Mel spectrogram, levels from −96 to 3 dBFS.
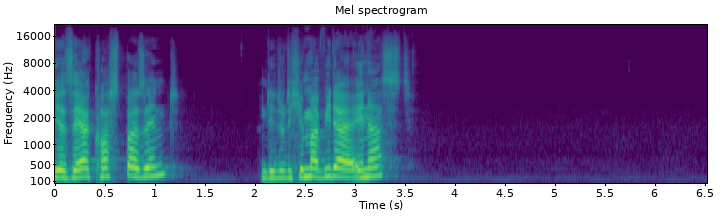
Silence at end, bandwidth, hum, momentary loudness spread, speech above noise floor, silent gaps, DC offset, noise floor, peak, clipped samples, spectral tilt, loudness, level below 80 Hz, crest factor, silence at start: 3.1 s; 16 kHz; none; 13 LU; 57 dB; none; under 0.1%; -76 dBFS; -4 dBFS; under 0.1%; -6 dB/octave; -20 LUFS; -72 dBFS; 18 dB; 0 s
